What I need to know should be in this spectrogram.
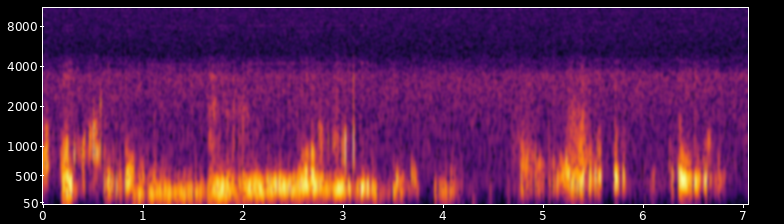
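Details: Stomach growling (borborygmi), described as a person's growling stomach.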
